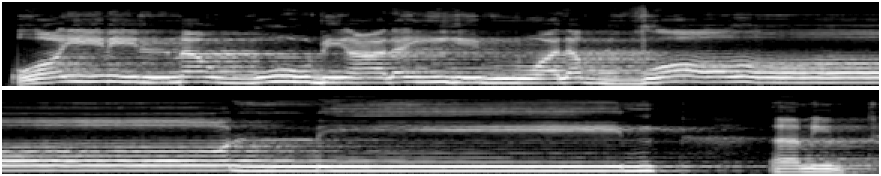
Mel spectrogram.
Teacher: آگے ولد کا جو لام ہے نا اس کو پتلا بولنا ہے ولز نہیں اور ولد بھی نہیں. · لین سی آواز نہیں ہو اور لین بناؤ. لین کھینچنے کے بعد پھر آگے جو ہے نون بھی واضح کرنا ہے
